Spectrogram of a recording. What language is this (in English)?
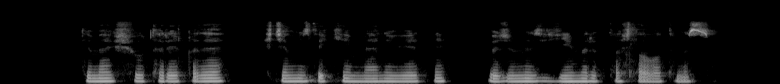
Uyghur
